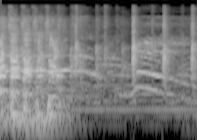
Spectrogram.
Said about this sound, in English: Clap your hands and say, I receive. Say, I receive. Say, I receive.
